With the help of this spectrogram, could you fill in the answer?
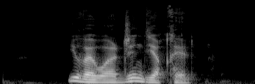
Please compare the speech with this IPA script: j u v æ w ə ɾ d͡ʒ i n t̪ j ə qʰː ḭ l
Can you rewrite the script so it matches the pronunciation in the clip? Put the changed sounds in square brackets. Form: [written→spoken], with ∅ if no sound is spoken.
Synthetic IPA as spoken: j u v æ w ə ɾ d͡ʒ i n [t̪→d̪] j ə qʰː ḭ l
